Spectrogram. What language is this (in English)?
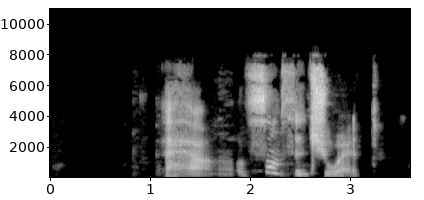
Kabyle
